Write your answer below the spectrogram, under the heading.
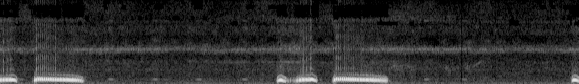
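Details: Cooing of a red turtle dove meant as a trapping lure, a burred low phrase of two brief notes and a long coo, separated by long pauses, over a faint continuous high tone.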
